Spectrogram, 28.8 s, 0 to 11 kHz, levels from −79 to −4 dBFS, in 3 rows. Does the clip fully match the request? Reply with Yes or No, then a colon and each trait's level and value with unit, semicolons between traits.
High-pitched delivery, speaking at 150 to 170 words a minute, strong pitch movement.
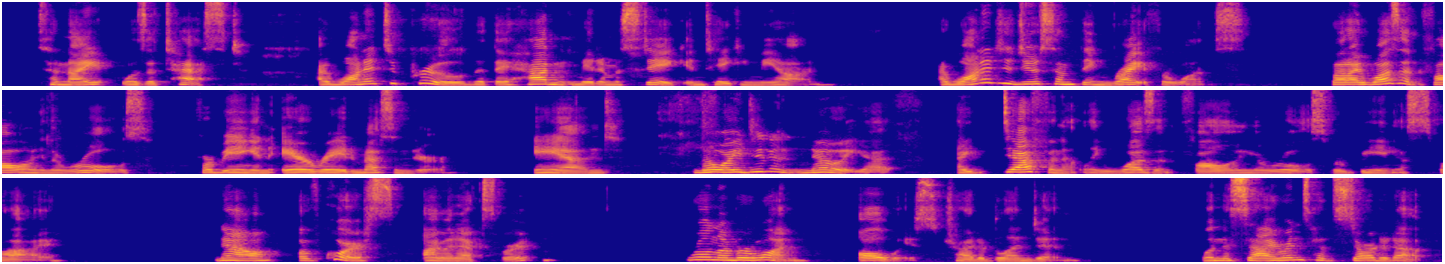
Yes: high, 215 Hz; average, 155 wpm; wide, 6.3 semitones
